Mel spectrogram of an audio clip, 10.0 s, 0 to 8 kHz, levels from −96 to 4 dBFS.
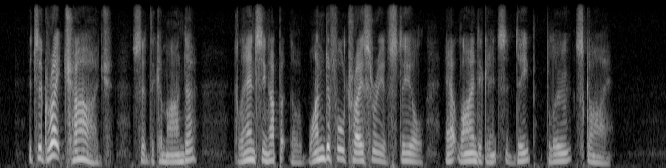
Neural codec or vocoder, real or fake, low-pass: none; real; 7.2 kHz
